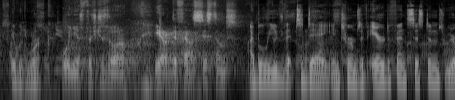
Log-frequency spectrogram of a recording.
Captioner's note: through translator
